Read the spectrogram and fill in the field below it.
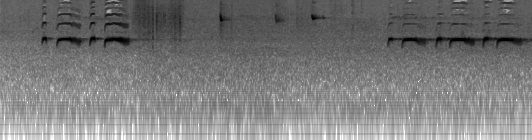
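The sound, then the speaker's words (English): A tufted titmouse, a small gray songbird, whistles its song: two bright bursts of four or five quick, repeated slurred notes, separated by a short pause with a few faint chips, and no voices. “It turns out that the tufted titmouse, a small gray songbird, is often the one leading the flock.”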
